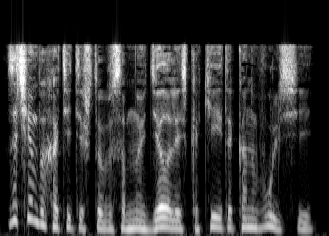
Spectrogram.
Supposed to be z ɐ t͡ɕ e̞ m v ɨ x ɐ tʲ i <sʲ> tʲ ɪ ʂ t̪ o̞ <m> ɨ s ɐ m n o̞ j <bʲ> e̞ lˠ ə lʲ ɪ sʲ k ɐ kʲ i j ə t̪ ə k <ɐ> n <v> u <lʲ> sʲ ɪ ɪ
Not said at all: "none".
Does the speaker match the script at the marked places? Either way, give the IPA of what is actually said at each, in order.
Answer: none, b, dʲ, ɐ, v, lʲ

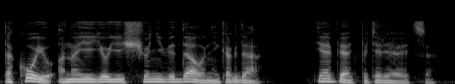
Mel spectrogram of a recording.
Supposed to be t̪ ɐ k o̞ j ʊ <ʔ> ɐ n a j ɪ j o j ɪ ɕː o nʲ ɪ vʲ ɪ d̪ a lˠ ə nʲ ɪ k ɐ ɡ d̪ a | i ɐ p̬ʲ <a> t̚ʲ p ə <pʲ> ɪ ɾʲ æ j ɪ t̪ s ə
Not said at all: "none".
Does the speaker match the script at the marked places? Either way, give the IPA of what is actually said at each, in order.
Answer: ʔ, æ, tʲ

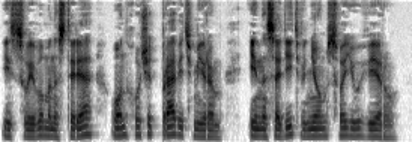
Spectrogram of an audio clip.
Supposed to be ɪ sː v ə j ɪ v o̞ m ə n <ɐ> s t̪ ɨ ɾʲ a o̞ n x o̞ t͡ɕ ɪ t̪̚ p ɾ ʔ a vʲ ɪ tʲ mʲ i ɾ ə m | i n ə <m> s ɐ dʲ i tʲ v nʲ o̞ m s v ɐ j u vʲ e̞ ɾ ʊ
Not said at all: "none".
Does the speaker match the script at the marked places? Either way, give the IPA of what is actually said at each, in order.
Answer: ə, none

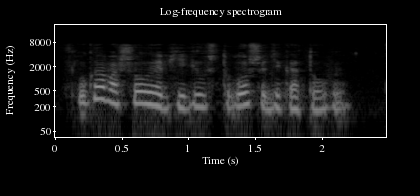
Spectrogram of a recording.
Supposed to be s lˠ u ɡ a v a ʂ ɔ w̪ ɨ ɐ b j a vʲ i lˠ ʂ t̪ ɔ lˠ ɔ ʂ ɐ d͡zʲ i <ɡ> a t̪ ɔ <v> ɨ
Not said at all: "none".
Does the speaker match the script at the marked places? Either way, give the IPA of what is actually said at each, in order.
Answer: ɡ, v

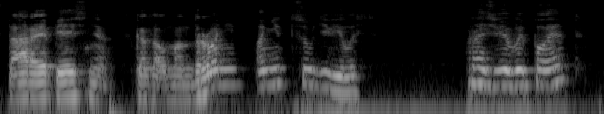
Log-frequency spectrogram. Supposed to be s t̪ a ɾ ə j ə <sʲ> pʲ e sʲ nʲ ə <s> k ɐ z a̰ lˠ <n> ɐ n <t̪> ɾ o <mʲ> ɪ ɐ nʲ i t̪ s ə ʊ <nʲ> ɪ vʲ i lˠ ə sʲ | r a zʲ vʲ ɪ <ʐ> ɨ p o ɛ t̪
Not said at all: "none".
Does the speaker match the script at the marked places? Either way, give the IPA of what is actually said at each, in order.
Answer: none, s, m, d̪, nʲ, dʲ, v

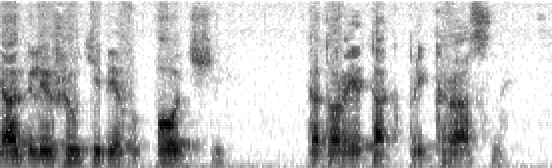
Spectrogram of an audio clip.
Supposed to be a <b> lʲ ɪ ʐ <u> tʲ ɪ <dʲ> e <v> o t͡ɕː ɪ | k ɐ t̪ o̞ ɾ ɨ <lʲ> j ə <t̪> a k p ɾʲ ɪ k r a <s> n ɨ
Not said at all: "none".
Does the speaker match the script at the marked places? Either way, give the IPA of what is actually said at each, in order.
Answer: ɡ, u, bʲ, v, none, t̪, s

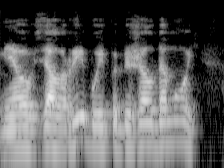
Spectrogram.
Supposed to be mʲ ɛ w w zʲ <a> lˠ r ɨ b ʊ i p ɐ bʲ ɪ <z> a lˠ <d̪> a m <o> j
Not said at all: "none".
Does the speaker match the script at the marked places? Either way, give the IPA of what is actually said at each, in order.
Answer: a, ʐ, d̪, ɔ

